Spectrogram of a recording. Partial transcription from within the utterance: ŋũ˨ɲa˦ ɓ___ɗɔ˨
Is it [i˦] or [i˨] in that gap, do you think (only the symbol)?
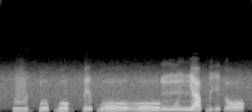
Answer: i˨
